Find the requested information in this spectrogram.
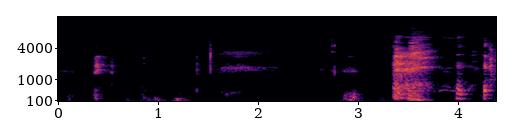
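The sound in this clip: A cough among a few short throat and breath noises, ending in a single loud, harsh burst near the end, heard alone without talk.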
